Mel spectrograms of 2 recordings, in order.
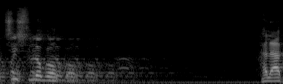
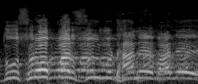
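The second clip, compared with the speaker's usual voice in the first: high, loud declamation; forceful verse recital; 6 semitones higher, 9 dB louder than usual. Acted. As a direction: project the couplet over the crowd. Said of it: "किसी शेर पर जोर लगाऊंगा". (ज़ोर लगाकर शेर पढ़ना)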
